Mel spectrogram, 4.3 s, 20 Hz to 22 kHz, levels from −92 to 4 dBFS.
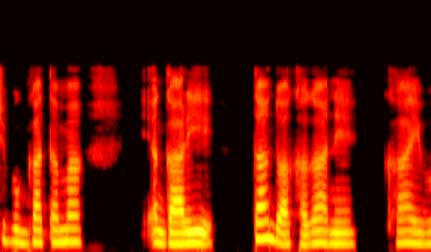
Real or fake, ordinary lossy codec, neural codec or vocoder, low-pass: real; none; none; 7.2 kHz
